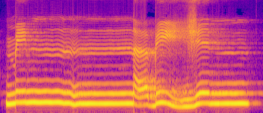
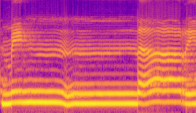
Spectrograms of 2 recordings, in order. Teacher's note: پھر second example ہے من نار، نون کو ہم نے نیکسٹ والے نون کے ساتھ بالکل داخل کر دیا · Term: ادغام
